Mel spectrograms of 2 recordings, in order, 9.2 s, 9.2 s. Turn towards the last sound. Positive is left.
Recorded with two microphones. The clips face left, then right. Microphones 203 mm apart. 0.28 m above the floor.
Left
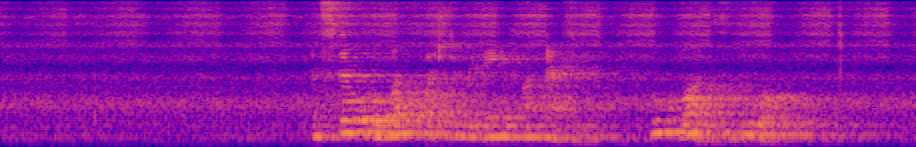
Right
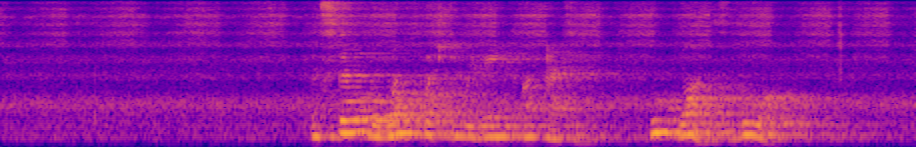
turn(degrees=-55)  # may be behind; listen again after turning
